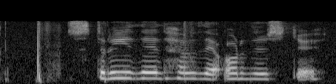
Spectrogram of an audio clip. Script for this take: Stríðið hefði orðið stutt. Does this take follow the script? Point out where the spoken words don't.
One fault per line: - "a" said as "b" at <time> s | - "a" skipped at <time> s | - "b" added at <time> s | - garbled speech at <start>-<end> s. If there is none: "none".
none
